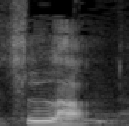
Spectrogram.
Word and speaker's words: 신라: 신나로 쓰지만 발음할 때는 신라, 니은을 리을로 교체한다라고 말씀드렸습니다.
